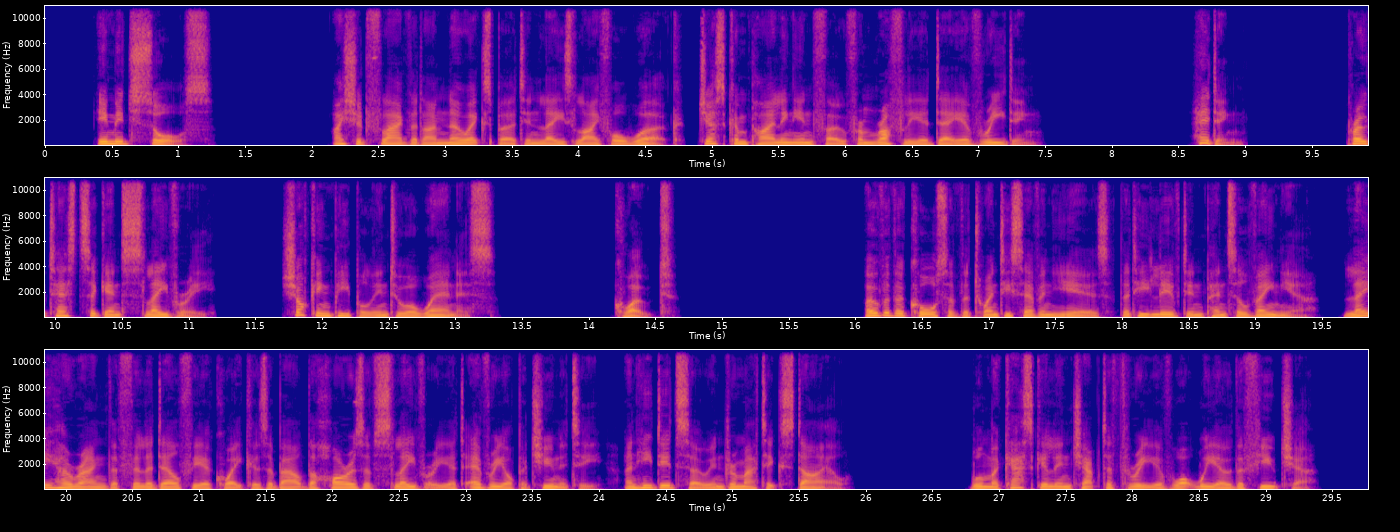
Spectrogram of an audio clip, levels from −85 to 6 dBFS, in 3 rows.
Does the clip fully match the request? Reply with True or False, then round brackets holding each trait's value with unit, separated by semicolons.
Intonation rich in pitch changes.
True (6.7 semitones)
